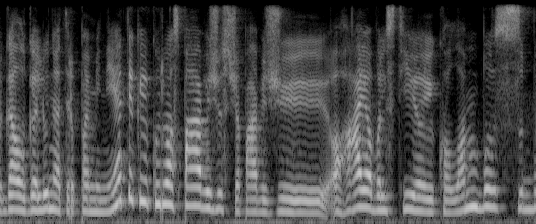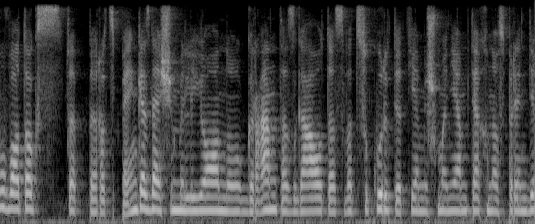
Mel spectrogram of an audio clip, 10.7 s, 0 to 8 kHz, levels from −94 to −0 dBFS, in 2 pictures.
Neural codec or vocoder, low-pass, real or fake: none; 7.2 kHz; real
